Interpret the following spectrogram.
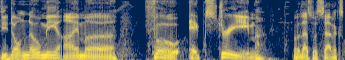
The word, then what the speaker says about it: Faux: I'm Faux, also known as, or if you're Soda. I don't know how he got foul out of that. I think people told Soda the X is silent, so he's literally trying to pronounce this. So he thinks That's not how that works.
